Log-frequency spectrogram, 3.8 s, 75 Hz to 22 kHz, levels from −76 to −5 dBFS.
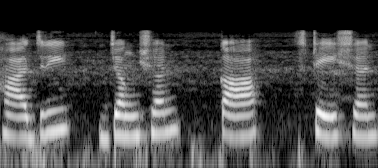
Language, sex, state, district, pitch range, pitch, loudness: Hindi, female, Chhattisgarh, Raipur, 220-240 Hz, 225 Hz, -16 LUFS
